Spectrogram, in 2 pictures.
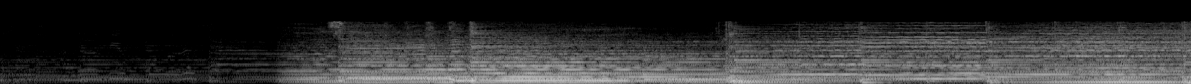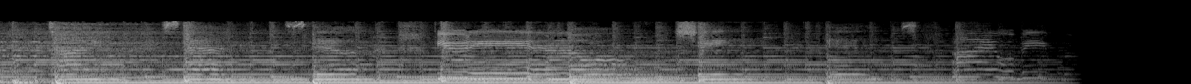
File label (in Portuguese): mae, Dia das Mulheres para Mãe – Voz Masculina; linda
